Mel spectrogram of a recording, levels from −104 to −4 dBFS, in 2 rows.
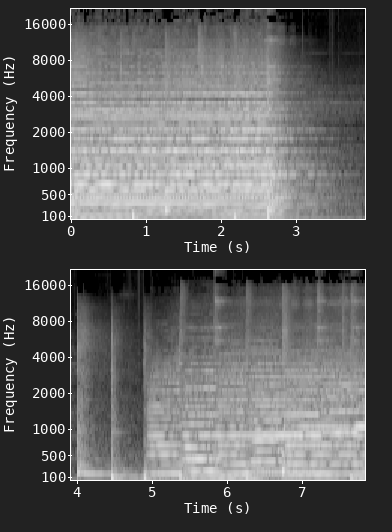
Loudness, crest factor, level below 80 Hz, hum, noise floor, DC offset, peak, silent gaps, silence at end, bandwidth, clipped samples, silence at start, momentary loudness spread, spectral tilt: -18 LUFS; 16 dB; -36 dBFS; none; -51 dBFS; under 0.1%; -4 dBFS; none; 0 s; over 20 kHz; under 0.1%; 0 s; 15 LU; -4 dB/octave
